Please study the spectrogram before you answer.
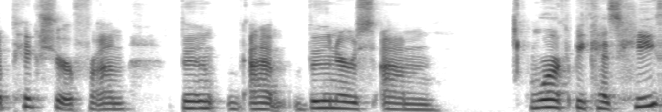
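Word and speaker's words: Buhner: his name Steven Herod booner I think it's how you pronounce it b-u-h-n-e-r and he he's phenomenal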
